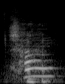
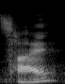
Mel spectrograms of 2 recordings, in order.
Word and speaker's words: Tsai: It's pronounced Tsai, Okay. but it's tough. No one gets it right.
